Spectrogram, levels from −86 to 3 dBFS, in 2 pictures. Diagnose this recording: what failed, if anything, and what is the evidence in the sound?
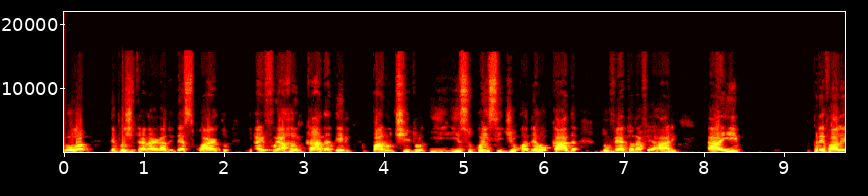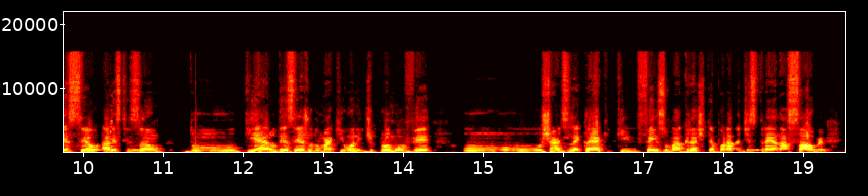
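Two brief disturbances break the audio at 1.58–1.63 s and 10.31–10.36 s, each about 50 ms long. This is damaged data in a compressed stream at the codec stage: corrupted bytes make the decoder misread frames and lose sync until it finds the next valid frame header.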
